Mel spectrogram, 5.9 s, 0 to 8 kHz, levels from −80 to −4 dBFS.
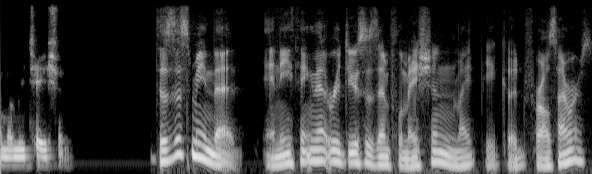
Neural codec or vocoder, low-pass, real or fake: none; 7.2 kHz; real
